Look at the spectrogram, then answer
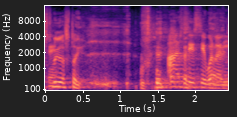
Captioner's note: gasps; laughs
